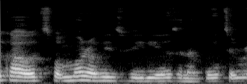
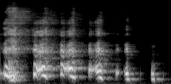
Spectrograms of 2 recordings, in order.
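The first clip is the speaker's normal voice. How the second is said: high giggling laugh; amused laughter; 11 semitones higher than usual. Real, not acted. Laughing at own remark.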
